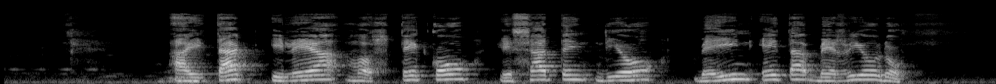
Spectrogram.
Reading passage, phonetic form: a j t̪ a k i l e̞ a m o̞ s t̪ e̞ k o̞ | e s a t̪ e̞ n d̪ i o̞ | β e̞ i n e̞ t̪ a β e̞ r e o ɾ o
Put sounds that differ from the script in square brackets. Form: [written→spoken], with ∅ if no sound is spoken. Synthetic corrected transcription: a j t̪ a k i l e̞ a m o̞ s t̪ e̞ k o̞ | e s a t̪ e̞ n d̪ i o̞ | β e̞ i n e̞ t̪ a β e̞ r [e→i] o ɾ o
